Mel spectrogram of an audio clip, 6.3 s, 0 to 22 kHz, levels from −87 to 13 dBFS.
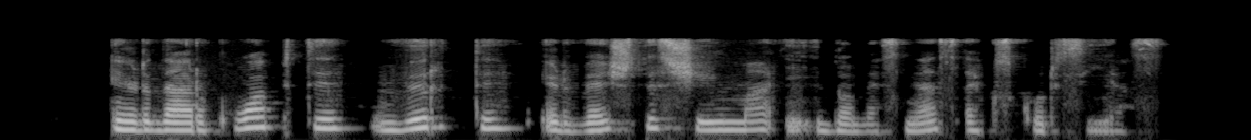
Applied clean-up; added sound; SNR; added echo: none; none; none; none.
